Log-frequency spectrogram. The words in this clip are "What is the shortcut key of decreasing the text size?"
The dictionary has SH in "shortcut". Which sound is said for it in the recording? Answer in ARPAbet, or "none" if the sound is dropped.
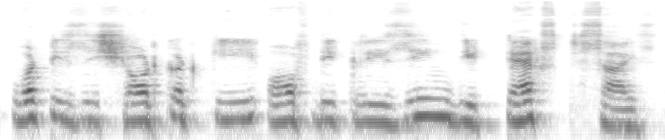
SH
